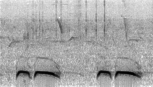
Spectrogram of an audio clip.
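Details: Two cooing phrases from a Eurasian collared dove sitting on an antenna in Dzierżoniów, each a short coo followed by a longer smooth falling note, with faint bird chirps in the distance.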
